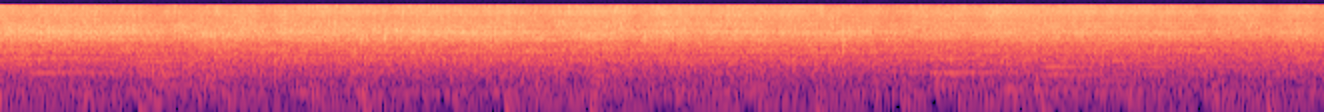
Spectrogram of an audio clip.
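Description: Water sloshes as a hand stirs beans in a bowl.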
